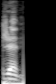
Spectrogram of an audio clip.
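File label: "ren", Mandarin Chinese, neutral tone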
